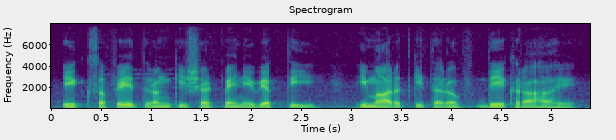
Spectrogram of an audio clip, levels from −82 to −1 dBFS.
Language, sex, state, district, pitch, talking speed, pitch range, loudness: Hindi, male, Uttar Pradesh, Lalitpur, 105 Hz, 145 wpm, 100-110 Hz, -19 LUFS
